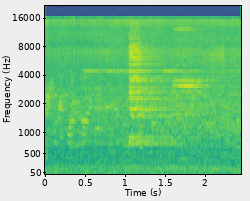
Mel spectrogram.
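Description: Street traffic noise with a vehicle horn sounding once, a steady held note of about a second starting about a second in.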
